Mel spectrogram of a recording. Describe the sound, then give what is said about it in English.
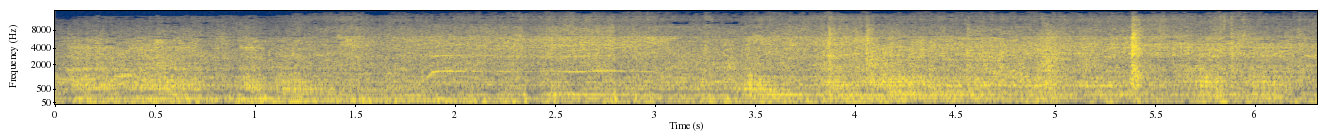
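A truck rams into a dead truck amid a loud, constant roar of heavy engines and grinding metal, with a sharp crunching hit near the end, sustained throughout. “You take a dead truck, smash one.”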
